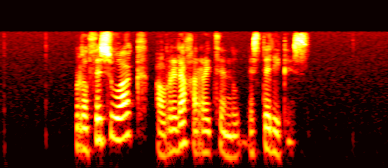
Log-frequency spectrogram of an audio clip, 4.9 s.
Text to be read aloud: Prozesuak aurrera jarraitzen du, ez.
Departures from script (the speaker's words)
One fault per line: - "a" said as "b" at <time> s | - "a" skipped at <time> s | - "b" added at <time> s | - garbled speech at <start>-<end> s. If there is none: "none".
- "besterik" added at 3.1 s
